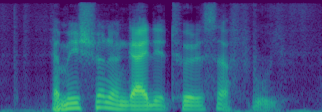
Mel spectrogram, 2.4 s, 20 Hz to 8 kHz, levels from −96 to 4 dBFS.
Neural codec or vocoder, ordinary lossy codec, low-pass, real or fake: codec, 16 kHz in and 24 kHz out, 0.4 kbps, LongCat-Audio-Codec, four codebook decoder; none; 7.2 kHz; fake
